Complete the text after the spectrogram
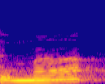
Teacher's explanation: یہاں پہ دیکھیں مد ہے میم کے اوپر اور اس مد کو ہم نے 3 الف کی مقدار لمبا کرنا ہے۔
